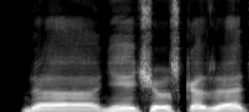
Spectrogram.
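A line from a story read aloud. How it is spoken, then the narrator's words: Grumbling. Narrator (Russian): ворчал Шико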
